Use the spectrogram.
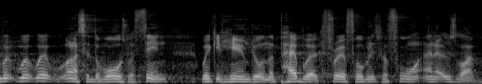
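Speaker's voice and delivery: ordinary talk, nothing marked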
